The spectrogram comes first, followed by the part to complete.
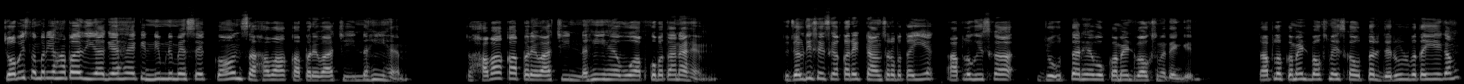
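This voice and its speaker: A man with a notably high, clean and resonant voice delivers an exam-prep lesson. He works methodically through questions and answers in a repetitive instructional way. The sound is dry and close, with very little room in it. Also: steady tone, fairly quick, a bit bright, smooth, no room sound. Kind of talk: quiz-style lesson narration, reading questions and giving answers.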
